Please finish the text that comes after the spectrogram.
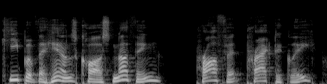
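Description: A hapless young upper-class nephew from a comic storybook, acted by a male reader. He rambles earnestly in a flustered, raised voice, naively hopeful and up and down in pitch. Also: sing-song, moderate pace, breathy edge. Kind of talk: audiobook character dialogue.

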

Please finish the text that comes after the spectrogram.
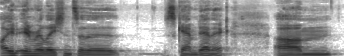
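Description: A man who grew up in Saudi Arabia, hosting a podcast interview and talking in a measured, reflective way through long arguments. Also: medium pitch, fairly even intonation, a little mellow. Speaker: podcast host. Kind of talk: conversational interview.

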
